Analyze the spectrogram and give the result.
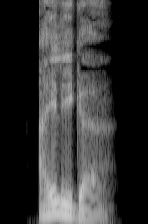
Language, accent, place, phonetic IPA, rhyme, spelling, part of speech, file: German, Germany, Berlin, [ˈaɪ̯lɪɡɐ], -aɪ̯lɪɡɐ, eiliger, adjective, De-eiliger.ogg
- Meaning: inflection of eilig: 1. strong/mixed nominative masculine singular 2. strong genitive/dative feminine singular 3. strong genitive plural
